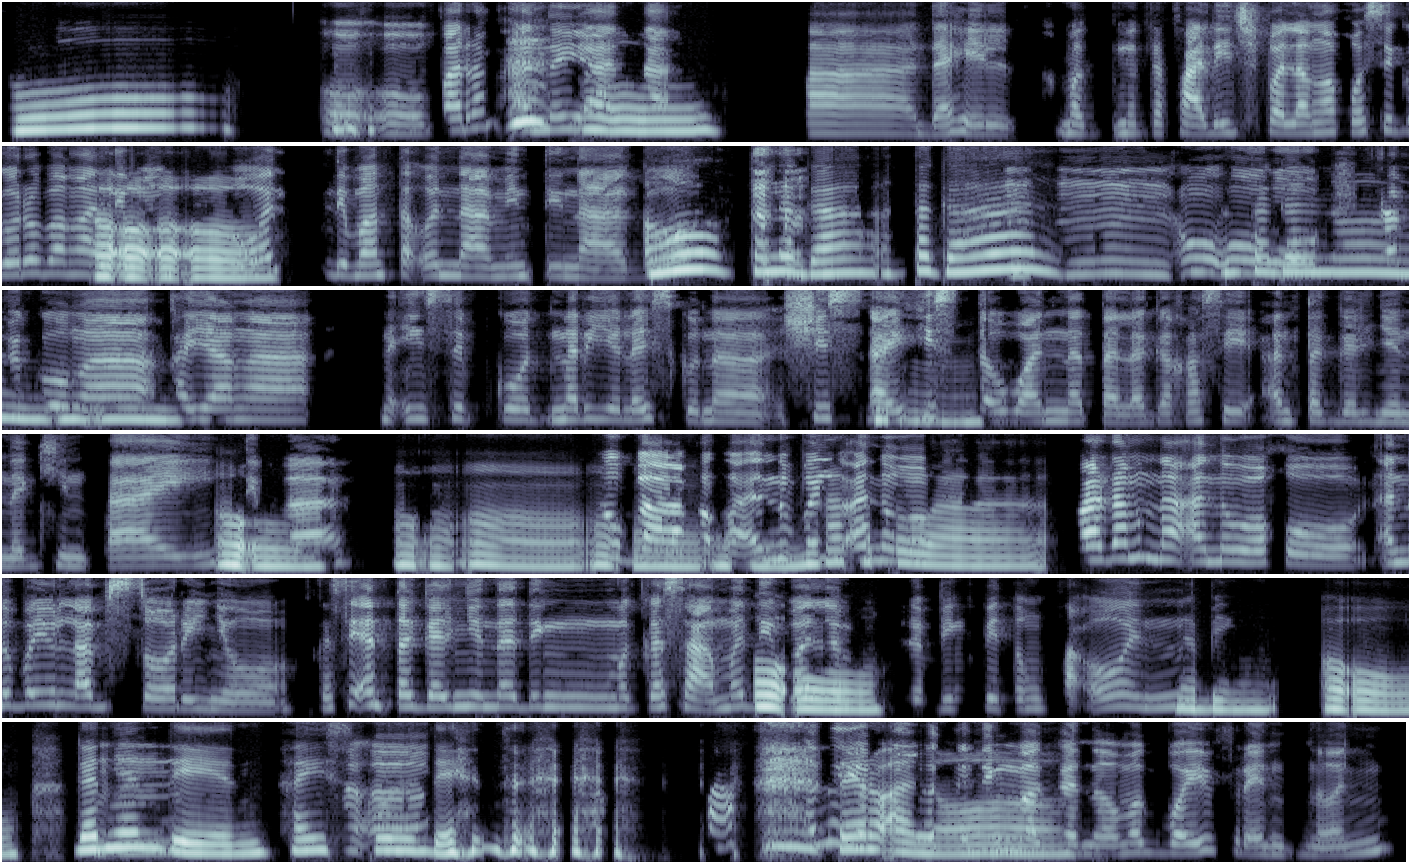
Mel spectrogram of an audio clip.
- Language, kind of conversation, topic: Filipino, unstructured, Ano ang pinakamasayang alaala mo sa pagtitipon ng pamilya?
- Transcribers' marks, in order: drawn out: "Oh!"; chuckle; static; other background noise; distorted speech; chuckle; in English: "he's the one"; tapping; laugh; laugh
